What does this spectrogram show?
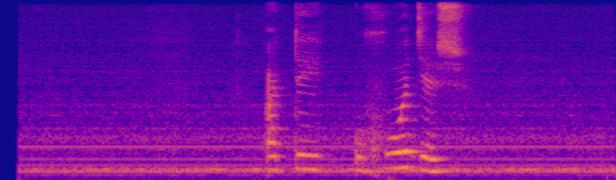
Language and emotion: Russian, sad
